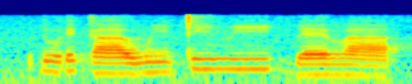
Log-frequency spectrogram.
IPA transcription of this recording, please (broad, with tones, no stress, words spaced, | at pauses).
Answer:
ɗu˨ɾɪ˦ɡaː˨ wĩ˨ ti˦βiː˦ɡ͡bɛ˨βa˨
